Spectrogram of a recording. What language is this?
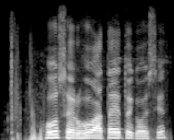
Marathi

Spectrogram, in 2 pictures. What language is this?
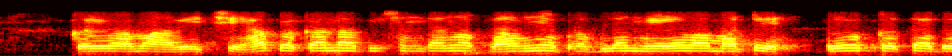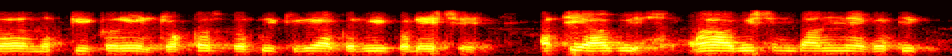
Gujarati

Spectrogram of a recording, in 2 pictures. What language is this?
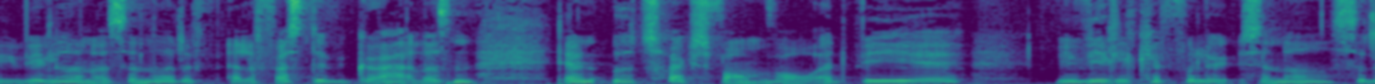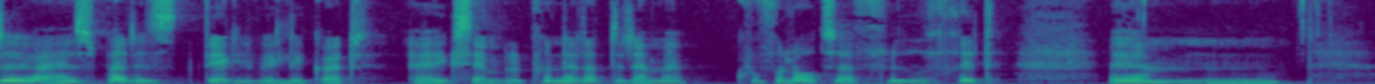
Danish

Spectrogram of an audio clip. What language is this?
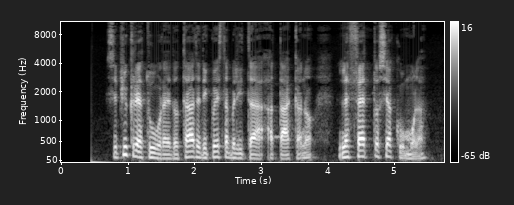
Italian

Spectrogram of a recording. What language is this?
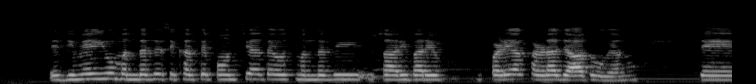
Punjabi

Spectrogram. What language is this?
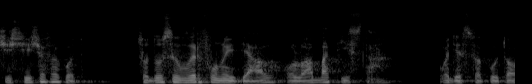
Romanian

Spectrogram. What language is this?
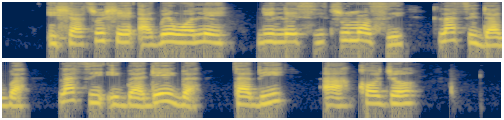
Yoruba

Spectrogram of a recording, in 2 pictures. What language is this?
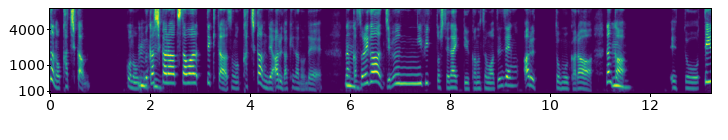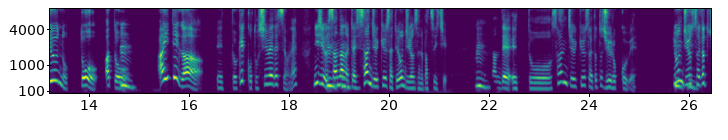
Japanese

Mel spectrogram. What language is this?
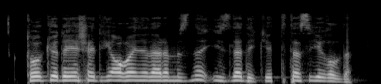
Uzbek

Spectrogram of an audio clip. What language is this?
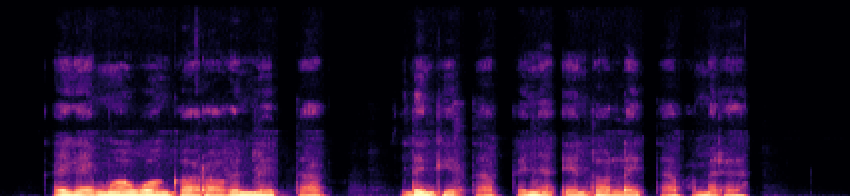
Kalenjin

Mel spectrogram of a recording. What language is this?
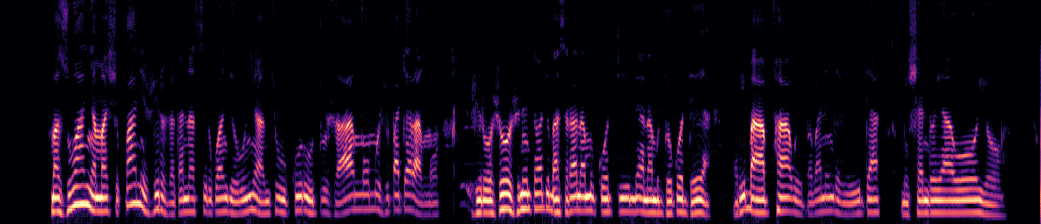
Ndau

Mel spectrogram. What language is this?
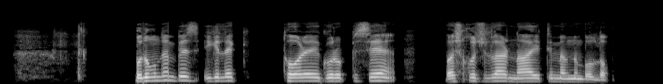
Uyghur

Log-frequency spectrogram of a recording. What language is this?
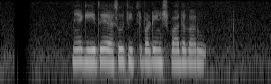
Sinhala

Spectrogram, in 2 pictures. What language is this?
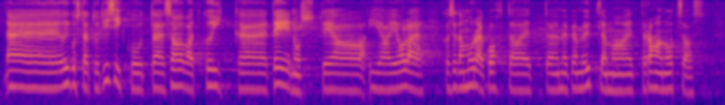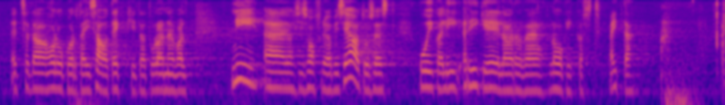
Estonian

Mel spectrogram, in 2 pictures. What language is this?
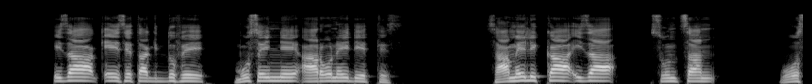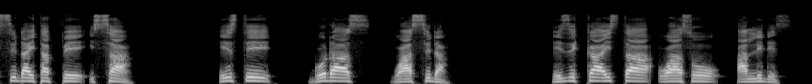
Gamo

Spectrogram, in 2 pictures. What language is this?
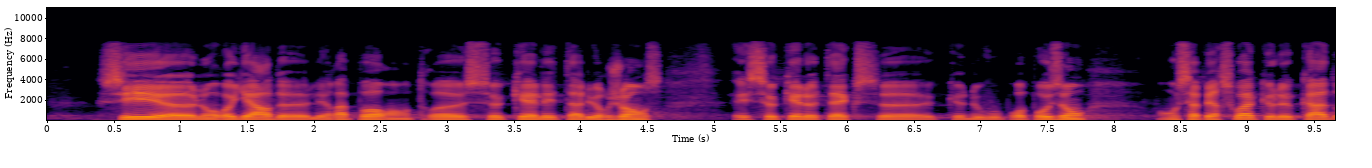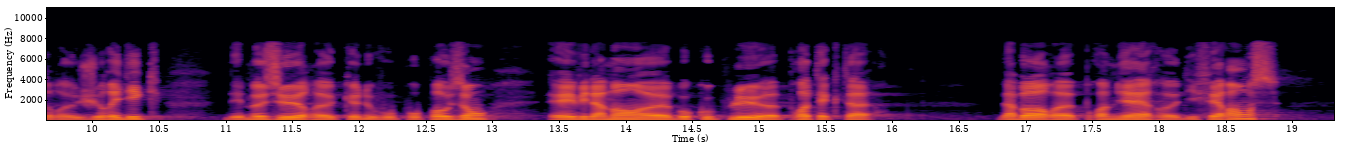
French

